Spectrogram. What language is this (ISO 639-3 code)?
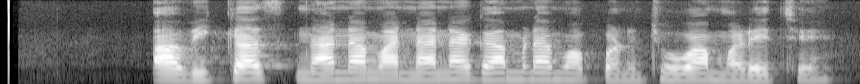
guj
